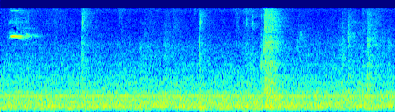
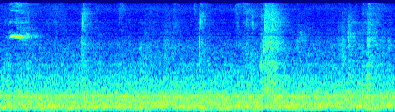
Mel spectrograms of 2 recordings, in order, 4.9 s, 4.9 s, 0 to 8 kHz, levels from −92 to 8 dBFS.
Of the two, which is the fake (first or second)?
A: second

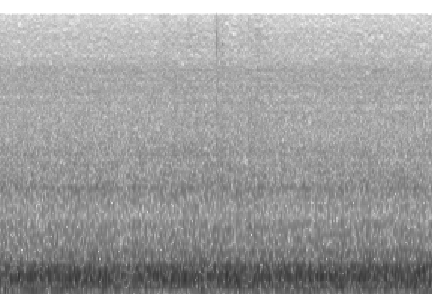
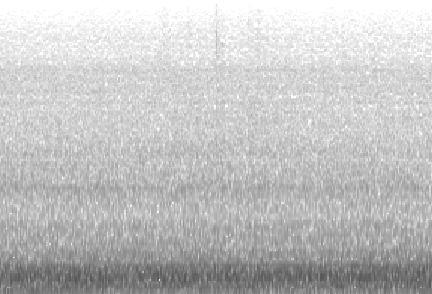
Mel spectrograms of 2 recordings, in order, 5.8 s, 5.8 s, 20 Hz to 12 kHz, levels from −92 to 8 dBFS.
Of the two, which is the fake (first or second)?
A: first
